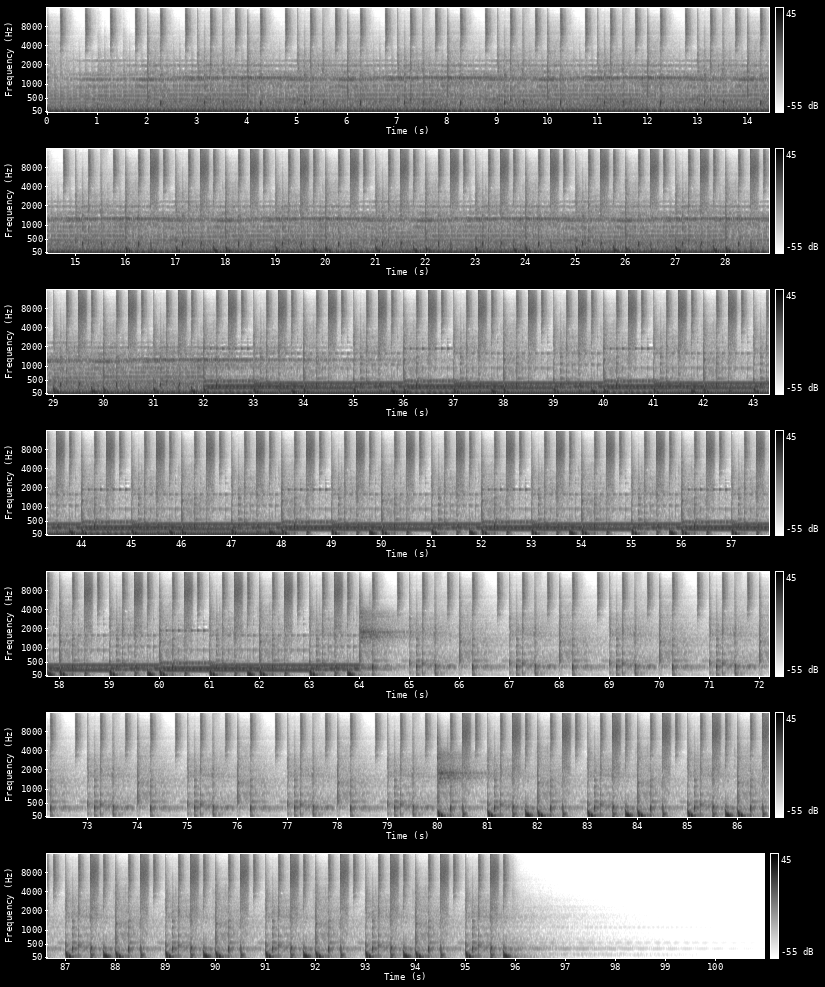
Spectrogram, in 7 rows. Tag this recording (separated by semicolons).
synth; percussion-loop; improvised; ambient; rhythmic; sad; 130-bpm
